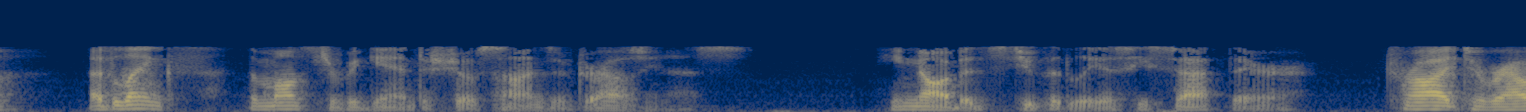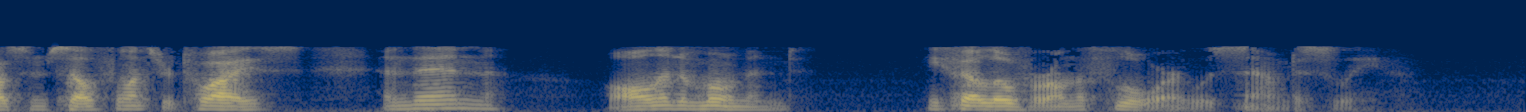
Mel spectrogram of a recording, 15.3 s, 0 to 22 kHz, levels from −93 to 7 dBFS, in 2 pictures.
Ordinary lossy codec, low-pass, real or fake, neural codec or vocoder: AAC, 16 kbps; 7.2 kHz; fake; codec, 16 kHz, about 1 kbps, DyCAST, with the encoder's durations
